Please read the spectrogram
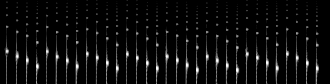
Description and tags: timer first half (loop)
a "different" timer noise.
kinda like on legend of Zelda, after hitting a switch you have to make it through the door before the time runs out.
atari, sega, old, sounds, game, games, console, video, nintendo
